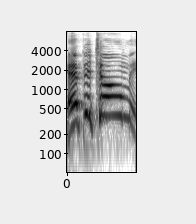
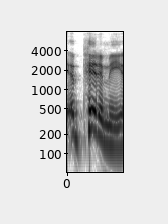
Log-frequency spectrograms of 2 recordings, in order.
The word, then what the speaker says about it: epitome: for instance it's awry epitome is the epitome of mispronunciation you don't go to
